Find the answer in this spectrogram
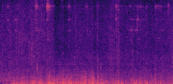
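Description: A dog splashing as it wades through shallow pond water, a run of irregular splashes and sloshes that fades near the end.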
